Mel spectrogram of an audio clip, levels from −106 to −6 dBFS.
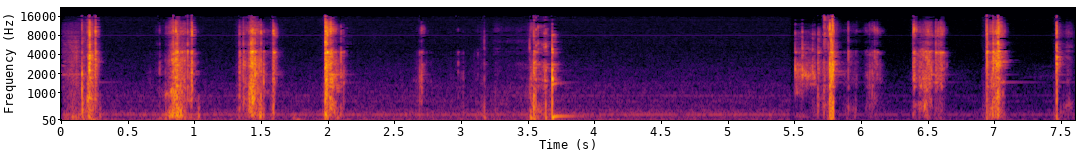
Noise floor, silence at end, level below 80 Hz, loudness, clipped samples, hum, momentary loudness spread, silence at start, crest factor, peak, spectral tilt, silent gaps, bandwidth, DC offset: -61 dBFS; 0.1 s; -58 dBFS; -27 LUFS; under 0.1%; none; 17 LU; 0 s; 32 dB; 0 dBFS; -0.5 dB/octave; none; 17 kHz; under 0.1%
